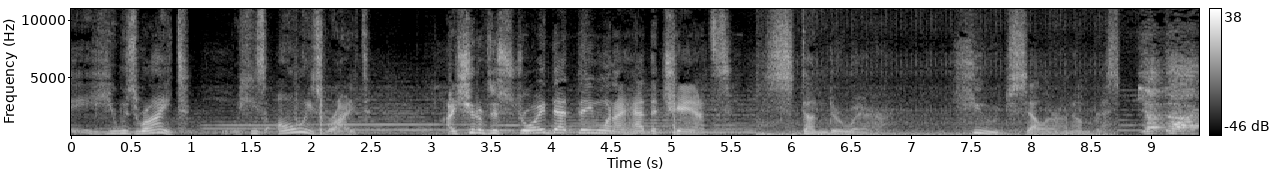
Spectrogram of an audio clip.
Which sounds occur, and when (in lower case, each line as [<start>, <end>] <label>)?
[0.00, 0.96] male speech
[0.00, 9.40] conversation
[0.00, 9.40] music
[1.02, 1.32] breathing
[1.35, 2.44] male speech
[1.96, 2.38] generic impact sounds
[3.08, 5.46] male speech
[4.96, 5.26] generic impact sounds
[5.66, 6.86] male speech
[6.04, 8.69] mechanisms
[7.34, 8.71] male speech
[8.86, 9.40] male speech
